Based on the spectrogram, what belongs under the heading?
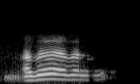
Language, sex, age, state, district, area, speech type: Kannada, female, 60+, Karnataka, Gadag, rural, conversation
